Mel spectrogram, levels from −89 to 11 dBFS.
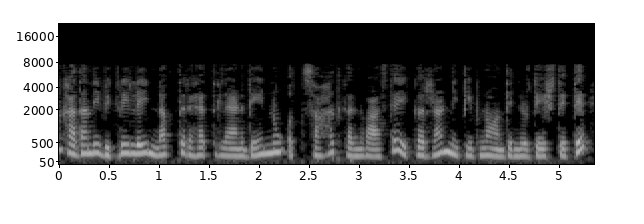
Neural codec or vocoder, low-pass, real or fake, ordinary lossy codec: none; none; real; none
